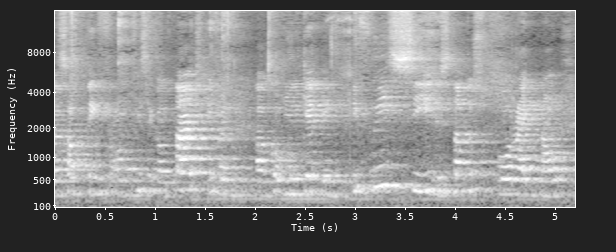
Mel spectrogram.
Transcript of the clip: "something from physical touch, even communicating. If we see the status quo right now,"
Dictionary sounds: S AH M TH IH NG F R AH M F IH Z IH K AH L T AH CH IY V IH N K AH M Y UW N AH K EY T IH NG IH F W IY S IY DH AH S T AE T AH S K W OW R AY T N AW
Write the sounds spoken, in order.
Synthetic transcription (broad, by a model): S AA M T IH NG F R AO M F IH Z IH K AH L T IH S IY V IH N K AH M Y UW N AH K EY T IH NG IH F W IY S IY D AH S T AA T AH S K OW R AY T N AW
